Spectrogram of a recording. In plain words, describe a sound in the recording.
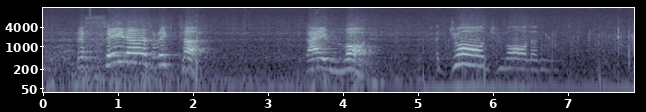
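A man sings with feeling from a stage.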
